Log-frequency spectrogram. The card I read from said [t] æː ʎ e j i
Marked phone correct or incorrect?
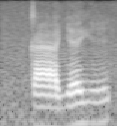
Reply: incorrect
